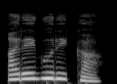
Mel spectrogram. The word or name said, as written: ಅರೆಗುರಿಕ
